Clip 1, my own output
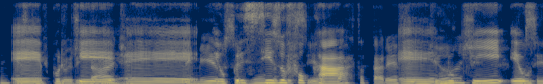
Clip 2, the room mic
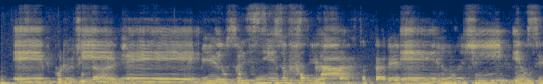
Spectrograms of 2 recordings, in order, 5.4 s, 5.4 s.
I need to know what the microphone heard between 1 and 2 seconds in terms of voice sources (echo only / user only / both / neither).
echo only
